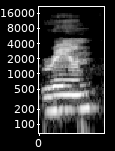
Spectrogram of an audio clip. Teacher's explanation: quando começa com R no inglês, faz aquele R retroflexo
